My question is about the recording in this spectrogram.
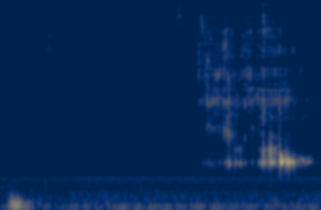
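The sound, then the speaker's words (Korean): A generous amount of bourbon whiskey is poured into a glass by hand, a gurgling, splashing stream lasting about a second after a brief soft thump and a quiet pause, with no talking. “지금은 이제 버번 위스키를 예, 잔에 우리 작가님께서 직접 따라주고, 오, 상당히 많이 따라주셨네요.”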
